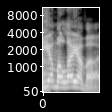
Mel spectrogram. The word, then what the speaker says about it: Iamaleava: Iamaleava, I believe.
